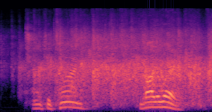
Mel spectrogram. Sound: applause

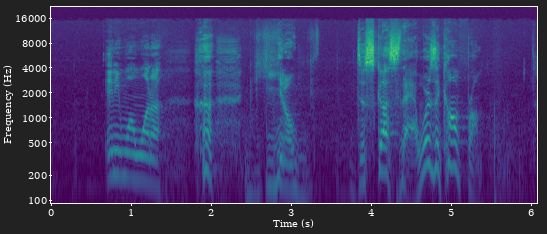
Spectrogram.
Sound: chuckling

